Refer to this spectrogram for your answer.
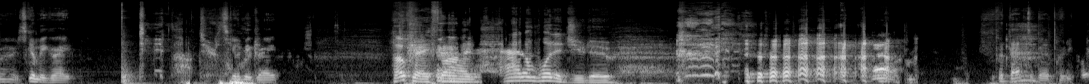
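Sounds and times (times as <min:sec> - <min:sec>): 
speech: 0:00.0 - 0:00.8, 0:02.2 - 0:03.2, 0:03.9 - 0:10.8
rough raspy cough with throat clearing: 0:01.2 - 0:02.0
laughter: 0:06.8 - 0:09.2.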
